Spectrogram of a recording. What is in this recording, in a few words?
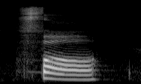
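"far", British English; PictureDictionary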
